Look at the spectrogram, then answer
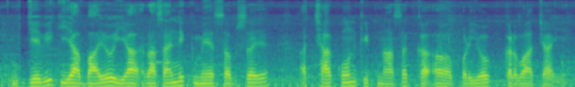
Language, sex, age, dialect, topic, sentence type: Maithili, male, 25-30, Eastern / Thethi, agriculture, question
